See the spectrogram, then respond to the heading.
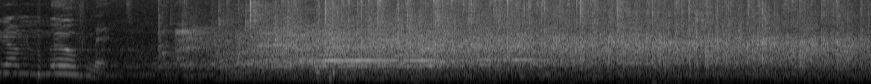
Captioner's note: audience clapping and cheering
